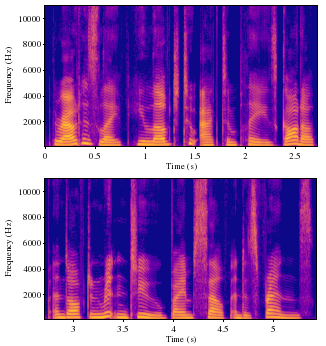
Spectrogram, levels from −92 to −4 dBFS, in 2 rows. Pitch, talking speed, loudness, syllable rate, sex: 230 Hz, 220 wpm, -22 LUFS, 4.9 syllables/s, female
